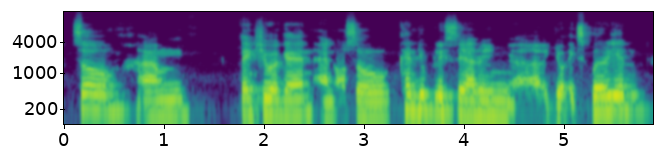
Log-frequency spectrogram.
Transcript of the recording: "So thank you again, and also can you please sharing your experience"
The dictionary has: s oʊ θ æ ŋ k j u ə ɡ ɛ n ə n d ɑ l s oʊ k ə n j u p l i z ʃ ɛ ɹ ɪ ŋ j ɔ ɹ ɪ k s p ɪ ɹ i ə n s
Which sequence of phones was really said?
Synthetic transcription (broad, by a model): s oʊ t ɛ ŋ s j u ə ɡ ɛ n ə n ɑ l s oʊ k ə n j u p l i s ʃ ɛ ɹ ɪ ŋ j ɔ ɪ k s p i ɹ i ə n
